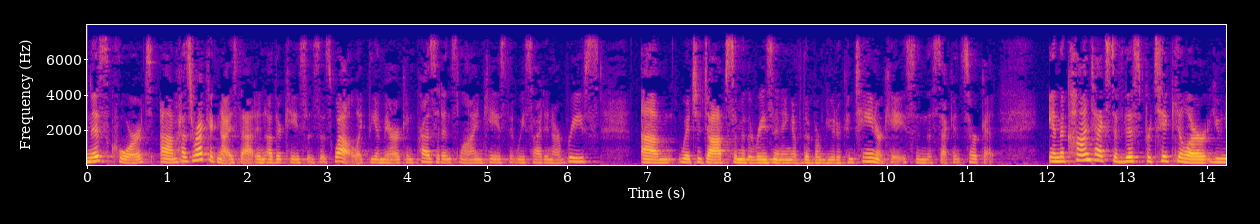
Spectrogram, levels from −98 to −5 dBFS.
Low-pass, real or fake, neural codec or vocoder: 7.2 kHz; real; none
